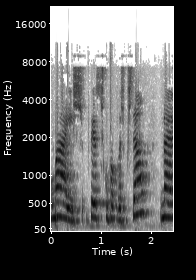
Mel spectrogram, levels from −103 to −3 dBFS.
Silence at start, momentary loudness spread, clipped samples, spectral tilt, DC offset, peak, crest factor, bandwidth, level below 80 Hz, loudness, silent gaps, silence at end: 0 s; 7 LU; under 0.1%; -3.5 dB/octave; under 0.1%; 0 dBFS; 12 dB; 11.5 kHz; -52 dBFS; -13 LUFS; none; 0 s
